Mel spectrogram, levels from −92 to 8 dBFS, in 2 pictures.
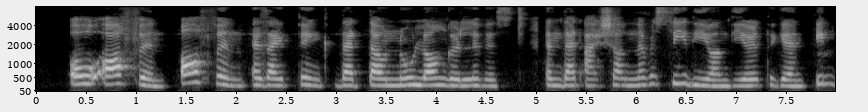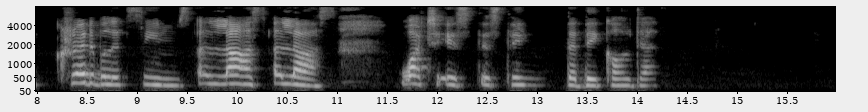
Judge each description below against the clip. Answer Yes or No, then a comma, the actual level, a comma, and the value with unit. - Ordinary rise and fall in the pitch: Yes, average, 3.2 semitones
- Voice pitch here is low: No, high, 240 Hz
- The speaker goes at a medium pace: No, slow, 130 wpm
